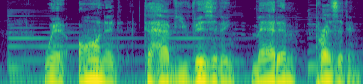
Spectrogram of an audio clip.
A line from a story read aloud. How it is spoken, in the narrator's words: the mayor replied in a deep voice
